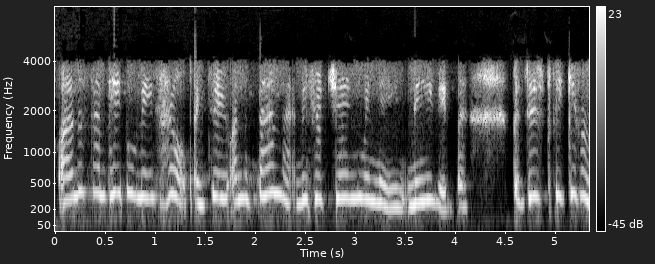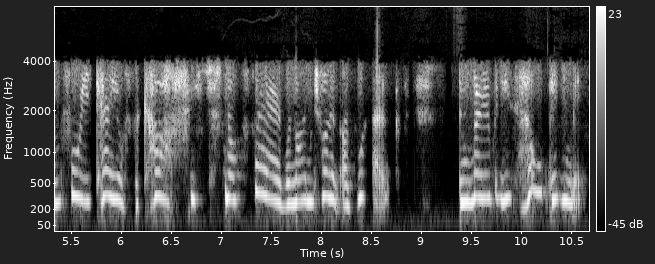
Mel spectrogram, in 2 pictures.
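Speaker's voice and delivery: distressed, high-pitched plea; emotional. Real, not acted. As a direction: plead through rising tears, pitch held high. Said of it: "Of course you're getting emotional".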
